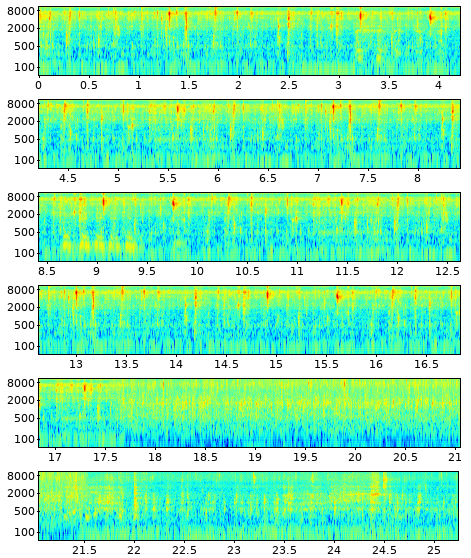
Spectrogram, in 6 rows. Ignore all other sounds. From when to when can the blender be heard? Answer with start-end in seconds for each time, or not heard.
not heard.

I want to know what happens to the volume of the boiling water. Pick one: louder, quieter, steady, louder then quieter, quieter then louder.
steady.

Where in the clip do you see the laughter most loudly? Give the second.
9 s.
